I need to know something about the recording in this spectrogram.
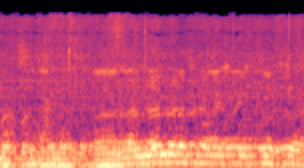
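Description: A man's low voice chanting in long held notes that slide between pitches, rising to a higher held note about a second in.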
